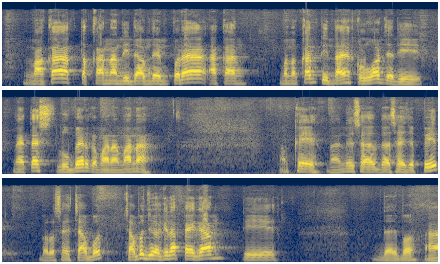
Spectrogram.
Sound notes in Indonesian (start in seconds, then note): none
